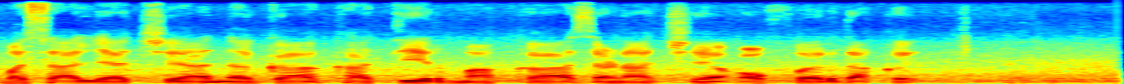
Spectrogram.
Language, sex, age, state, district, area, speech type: Goan Konkani, male, 18-30, Goa, Salcete, rural, read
